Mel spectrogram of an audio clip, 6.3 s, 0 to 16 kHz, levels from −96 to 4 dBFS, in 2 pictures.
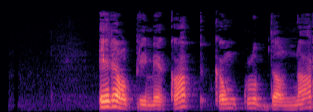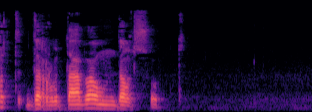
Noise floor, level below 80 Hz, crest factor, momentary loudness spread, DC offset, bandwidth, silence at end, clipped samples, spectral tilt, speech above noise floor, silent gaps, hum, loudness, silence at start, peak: -74 dBFS; -80 dBFS; 24 dB; 15 LU; under 0.1%; 11 kHz; 1.55 s; under 0.1%; -6.5 dB/octave; 47 dB; none; none; -27 LUFS; 1 s; -4 dBFS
